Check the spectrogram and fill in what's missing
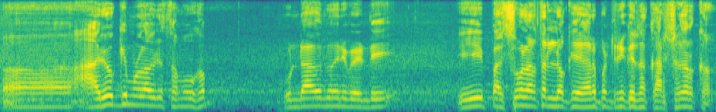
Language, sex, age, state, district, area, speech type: Malayalam, male, 60+, Kerala, Kottayam, rural, spontaneous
